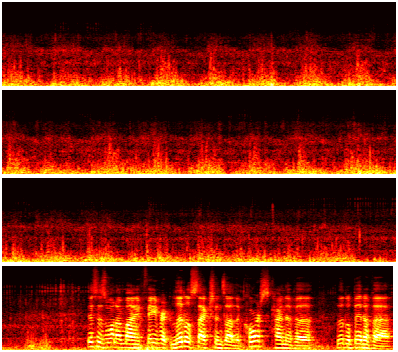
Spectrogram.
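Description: Bicycle tyres roll steadily over a paved path.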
